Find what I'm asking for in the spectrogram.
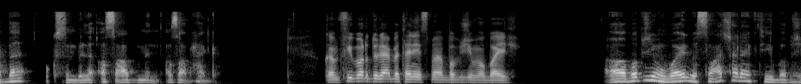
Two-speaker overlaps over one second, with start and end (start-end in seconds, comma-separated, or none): none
